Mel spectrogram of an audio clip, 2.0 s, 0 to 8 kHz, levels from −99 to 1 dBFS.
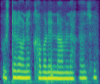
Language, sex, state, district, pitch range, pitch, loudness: Bengali, female, West Bengal, Cooch Behar, 215-235 Hz, 220 Hz, -11 LUFS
